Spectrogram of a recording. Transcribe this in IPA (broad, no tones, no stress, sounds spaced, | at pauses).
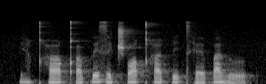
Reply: e̤ qʰ œ qʼ ʏ p e z ɛ t͡ʃʼ ɔ qʰ e θ i tʰ ɛ p a ð ʊ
